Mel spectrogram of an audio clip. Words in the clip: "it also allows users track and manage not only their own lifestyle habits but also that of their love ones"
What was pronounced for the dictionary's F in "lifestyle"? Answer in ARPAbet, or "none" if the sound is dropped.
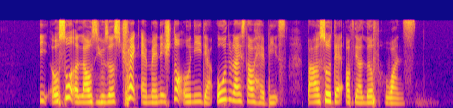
none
